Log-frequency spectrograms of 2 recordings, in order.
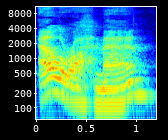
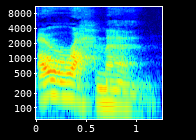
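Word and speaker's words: الرحمن: We don't say Al-Rahman, we say Ar-Rahman.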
